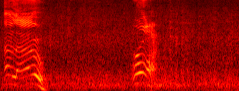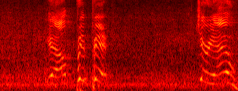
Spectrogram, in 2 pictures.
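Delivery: high, hammed-up British calls turning Australian; botched British accent. Streamer greeting a London viewer, botched British accent. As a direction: attempt British catchphrases in a bad accent. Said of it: "Every time I try to do a British accent".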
